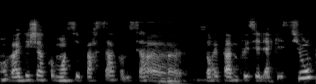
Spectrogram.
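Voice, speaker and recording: The sound is dry and close, with no echo. A woman speaks at a medium pitch and a fairly quick pace. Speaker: agronomist, webinar speaker. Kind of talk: webinar presentation. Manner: hesitant, many fillers.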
